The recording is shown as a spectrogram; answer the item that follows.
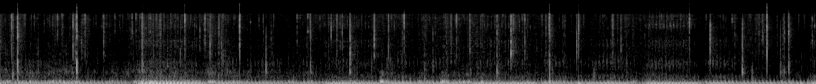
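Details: Domestic cat purring gently beside a fireplace: a low, steady rumble swelling and easing with each breath, under frequent sharp pops and crackles from the burning fire indoors.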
